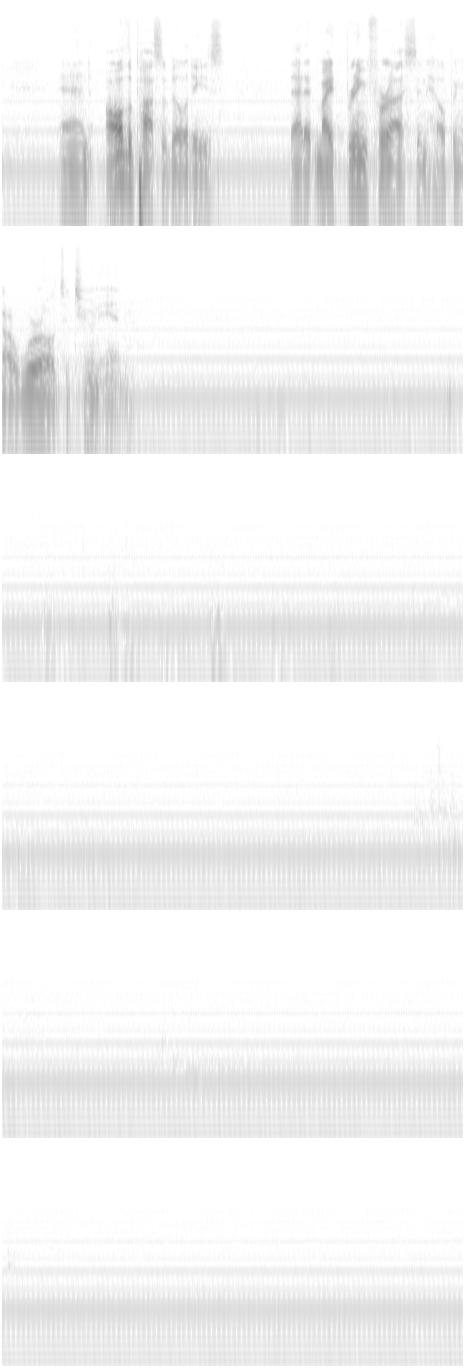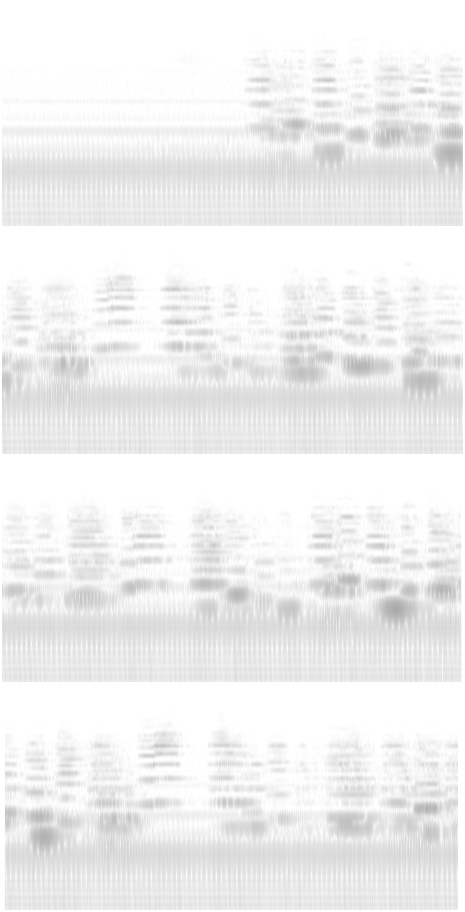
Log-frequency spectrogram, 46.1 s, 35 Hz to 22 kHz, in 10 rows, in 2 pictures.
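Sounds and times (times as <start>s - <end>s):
electrical mains hum: 0.0s - 46.0s.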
